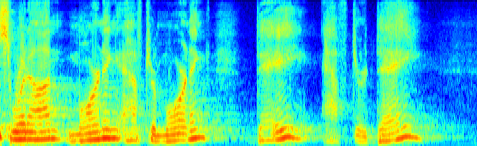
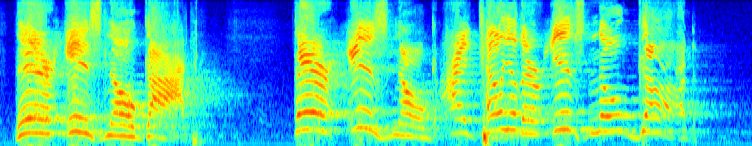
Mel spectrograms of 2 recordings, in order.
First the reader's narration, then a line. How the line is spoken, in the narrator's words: he'd shout back next door on his front porch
